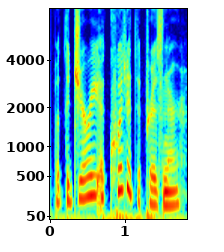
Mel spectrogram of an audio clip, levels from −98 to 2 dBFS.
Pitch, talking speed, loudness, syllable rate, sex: 210 Hz, 195 wpm, -16 LUFS, 6.4 syllables/s, female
